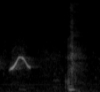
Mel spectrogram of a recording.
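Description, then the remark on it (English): A person gives one short whistle that slides up and then back down in pitch, fairly clear, followed by a brief breathy rustle and quiet. “I can't whistle very good.”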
